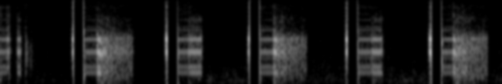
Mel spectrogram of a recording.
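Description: phone keypad dialing tones

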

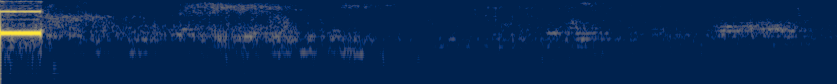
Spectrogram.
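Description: voicemail beep tone

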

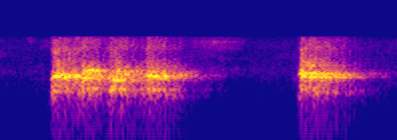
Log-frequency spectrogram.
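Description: dog barking

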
